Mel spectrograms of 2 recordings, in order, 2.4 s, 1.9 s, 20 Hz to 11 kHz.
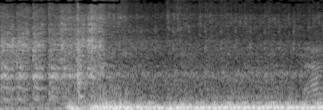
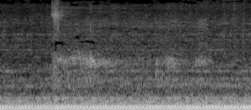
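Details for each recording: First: Foxbody Mustang street car, 331 small-block Ford with 67 mm turbo, cruising on the street after sitting a long while; deep, even V8 drone at light throttle with no knocks, misses or surges; normal cruising. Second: Turbo 331 small-block Ford Foxbody Mustang, 67 mm turbo, Holley, after sitting unrun a long while: deep lumpy uneven rumble at idle, runs rough; owner assumes the Holley lost its tune, unconfirmed.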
